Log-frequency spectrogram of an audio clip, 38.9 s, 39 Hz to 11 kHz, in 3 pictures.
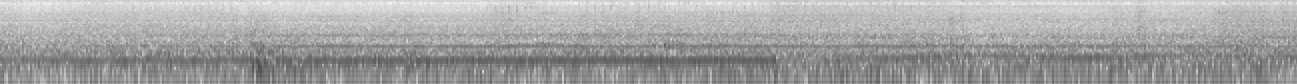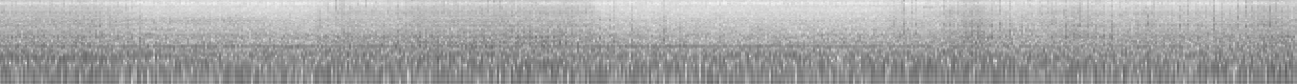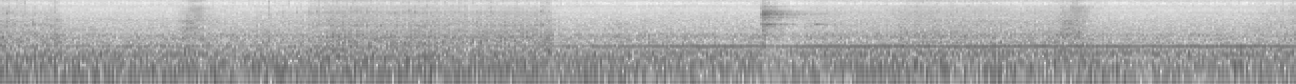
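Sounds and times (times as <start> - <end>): sewing machine motor humming: 11.7 - 14.5, 16.1 - 19.7, 21.9 - 26.6, 28.5 - 31.5.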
